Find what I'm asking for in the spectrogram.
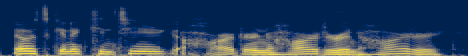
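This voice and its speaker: Telling a personal story on his faith podcast, a young host speaks in an earnest, conversational way, often asking "right?" and laughing softly as he offers testimony and encouragement. His voice is a little high and rapid-fire, in clean studio sound with no room sound.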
